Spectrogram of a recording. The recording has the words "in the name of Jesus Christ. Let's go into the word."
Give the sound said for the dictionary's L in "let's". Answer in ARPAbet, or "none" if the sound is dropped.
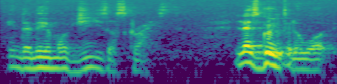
L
